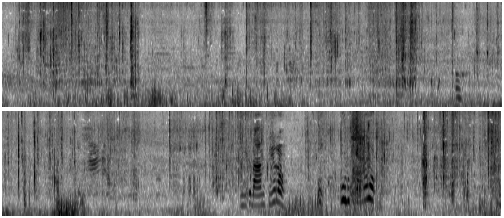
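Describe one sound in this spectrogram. Bare feet squelch and slosh through wet mud.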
